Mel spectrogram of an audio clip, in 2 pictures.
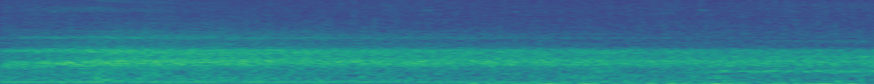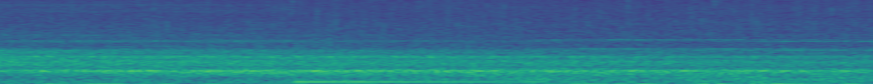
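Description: Rainstorm sound effect: a loud, steady rushing noise that comes in suddenly at the start, with a low steady hum beneath.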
